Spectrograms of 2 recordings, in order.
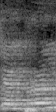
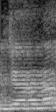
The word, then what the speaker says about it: journal: जनरल नव्हे, जनरल हा शब्द वेगळा आहे आणि जर्नल हा शब्द कायम तुमच्या आता तोंडी बसणार आहे कारण आपण जर्नल सोडवणार आहोत. जनरल नव्हे, जर्नल म्हणायचं आहे.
